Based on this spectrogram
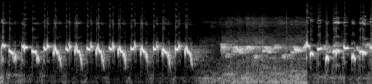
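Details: Long rapid 'ropel' chatter from a fighting male yellow-vented bulbul, played to coax other bulbuls into singing: some twenty quick, rolling notes in two seconds, then a burst of rustling noise with softer notes.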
